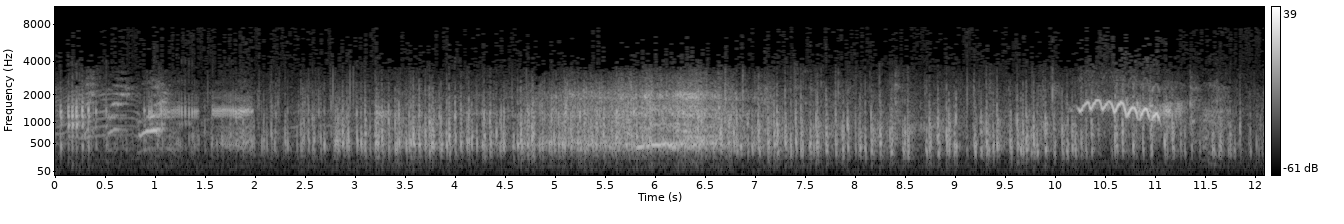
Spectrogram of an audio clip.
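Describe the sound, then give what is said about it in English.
A horse gives a high, wavering whinny, then a steady, rapid clatter of hooves carries on loudly throughout, before another shrill neigh rises near the end, as the cowboy Tex jumps from his horse towards a cattle thief. “Tex jumps from his horse and leaps towards the cattle thief.”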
